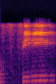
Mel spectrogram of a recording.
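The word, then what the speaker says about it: في: Note that the final ya which is pronounced alif has no dots. So fee is fee and ala is ala.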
